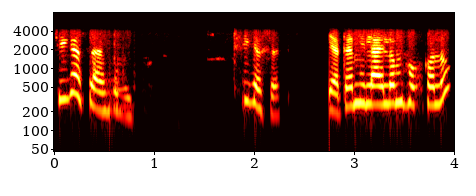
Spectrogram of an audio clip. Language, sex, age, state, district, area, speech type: Assamese, female, 45-60, Assam, Biswanath, rural, conversation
